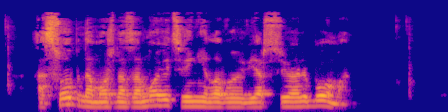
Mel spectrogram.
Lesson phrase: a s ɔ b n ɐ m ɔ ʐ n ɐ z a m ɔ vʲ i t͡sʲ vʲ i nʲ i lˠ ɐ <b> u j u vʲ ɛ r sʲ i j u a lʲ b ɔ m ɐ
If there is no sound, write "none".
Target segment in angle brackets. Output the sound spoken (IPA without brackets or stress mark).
v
